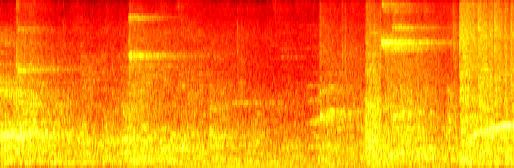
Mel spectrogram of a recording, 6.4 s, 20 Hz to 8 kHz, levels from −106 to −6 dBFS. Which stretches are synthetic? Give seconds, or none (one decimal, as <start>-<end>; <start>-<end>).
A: 0.0-2.5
